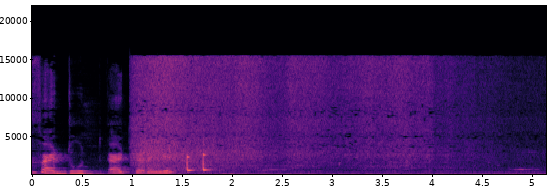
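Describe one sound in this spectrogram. Milk pours with a splash into a metal pan.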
